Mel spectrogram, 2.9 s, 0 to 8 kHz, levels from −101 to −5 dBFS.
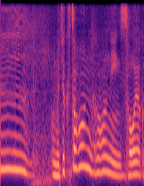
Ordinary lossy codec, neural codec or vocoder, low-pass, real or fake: none; codec, 16 kHz in and 24 kHz out, 0.9 kbps, LongCat-Audio-Codec, four codebook decoder; 7.2 kHz; fake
